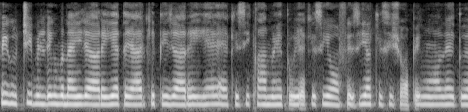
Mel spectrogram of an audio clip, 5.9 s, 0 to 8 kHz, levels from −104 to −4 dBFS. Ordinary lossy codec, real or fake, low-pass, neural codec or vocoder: none; fake; 7.2 kHz; codec, 16 kHz, 2 kbps, FreqCodec, larger model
